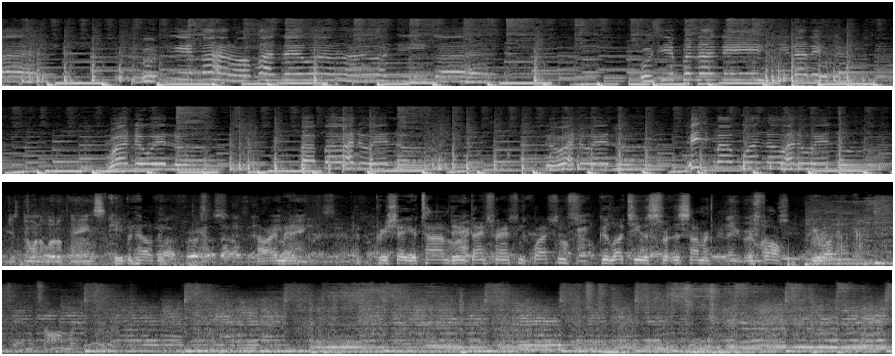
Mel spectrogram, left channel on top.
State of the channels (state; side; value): different; both; correlation 0.01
